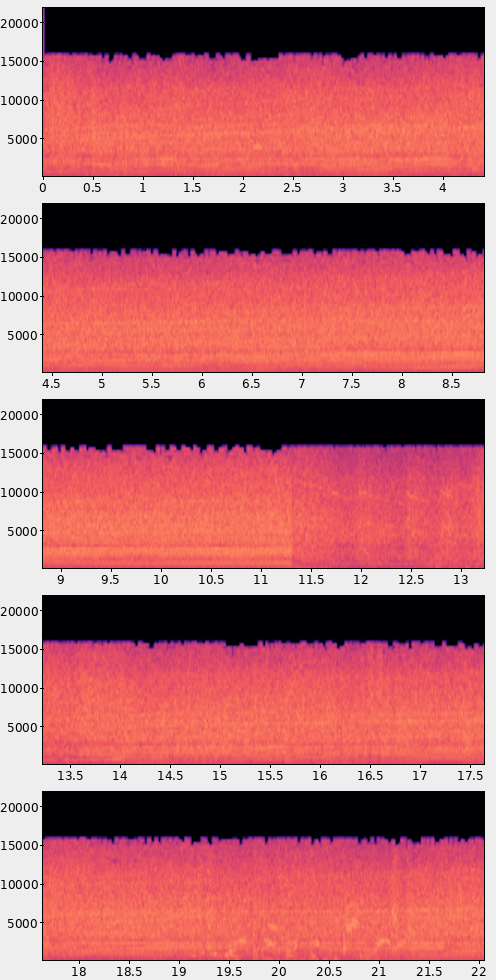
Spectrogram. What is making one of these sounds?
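A racing car engine screams at high revs, rising in pitch through each gear and dropping sharply on braking.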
